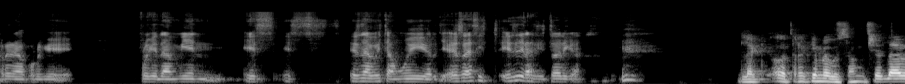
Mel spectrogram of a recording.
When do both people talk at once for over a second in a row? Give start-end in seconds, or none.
none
